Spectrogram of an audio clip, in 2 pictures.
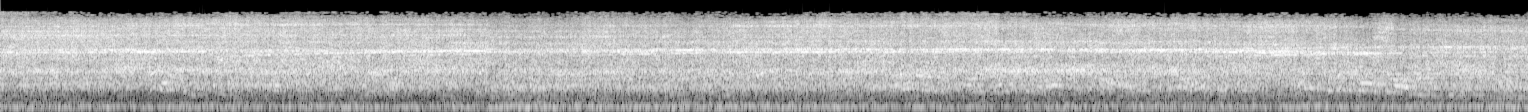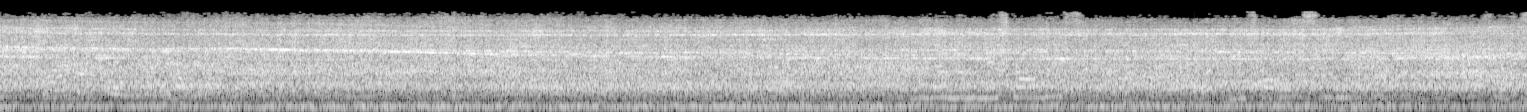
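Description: Jet aircraft engine noise: a loud, steady rush with a thin whine that slowly glides up and down in pitch as a jet flies past.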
